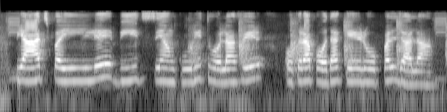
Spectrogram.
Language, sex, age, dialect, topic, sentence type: Bhojpuri, male, 31-35, Northern, agriculture, statement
